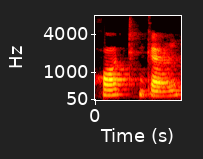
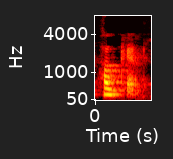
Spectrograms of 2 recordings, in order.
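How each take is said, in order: First: Said in the usual way. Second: Put-on "hot girl" as hog-girl, no T heard; glottal stop. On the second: Shown as a demonstration. Teacher contrasts takes, "hot girl" with swallowed T. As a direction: run "hot girl" together with a throat catch. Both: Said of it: "একটা ধাক্কা খেয়ে পরে".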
